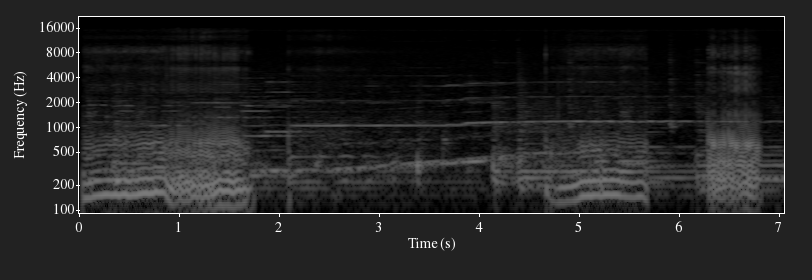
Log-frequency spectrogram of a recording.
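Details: Rhythmic, rumbling snores on each breath, partly buried under background music; a Boston Terrier snoring.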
